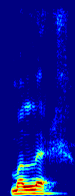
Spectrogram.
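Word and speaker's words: מלך: So we have melech. Instead of saying melecha, if there was a komatz under here, we would say melecha. But if there's a shoe under here, it's closing this last syllable, so you have melech.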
